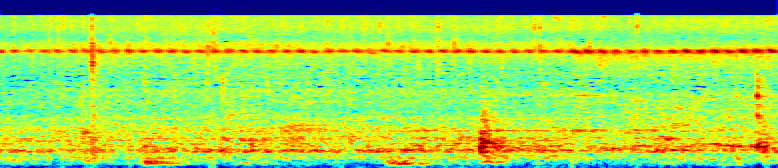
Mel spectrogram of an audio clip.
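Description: Onion-tomato masala sizzling gently in oil in a clay pot, a steady hiss with a few faint clicks. A steady high cricket trill runs underneath.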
